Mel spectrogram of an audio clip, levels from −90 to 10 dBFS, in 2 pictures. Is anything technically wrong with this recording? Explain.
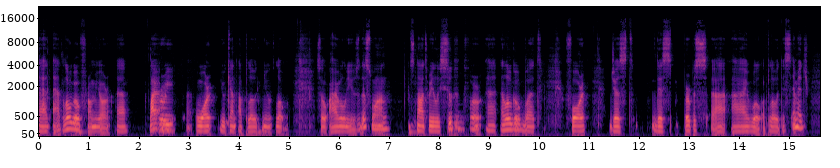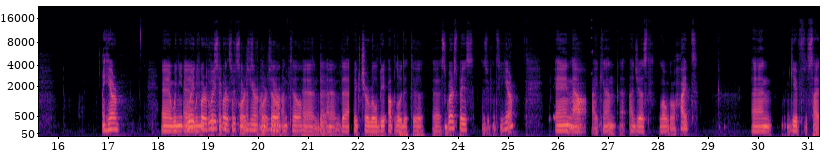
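Yes, there are two kinds of fault.

AAC frame loss with concealment occurs at 2.27–3.13 s, 8.15–8.66 s, 21.26–21.42 s, 26.18–26.75 s and 28.38–28.46 s. Coded frames went missing, and the decoder patched each gap by reusing the last good spectrum with its phase scrambled or energy interpolated. The two longest spans lose about 470 ms and 300 ms in bursts scattered across about 850 ms and 550 ms. Each sounds like a smeared, noisy, phasey blur. The last two losses are brief glitches.

A doubled audio track runs from 18.49 to 21.81 s. A second full-band copy of the sound trails the original by around 400 ms at roughly 5 dB lower. It is likely caused by the signal being captured again through a slower path. The copy has no reverberant decay or room colour, so it sounds like a flat repeat rather than an echo. It switches on and off abruptly at both ends.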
